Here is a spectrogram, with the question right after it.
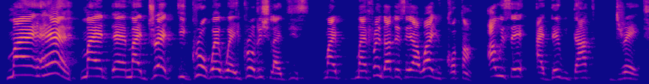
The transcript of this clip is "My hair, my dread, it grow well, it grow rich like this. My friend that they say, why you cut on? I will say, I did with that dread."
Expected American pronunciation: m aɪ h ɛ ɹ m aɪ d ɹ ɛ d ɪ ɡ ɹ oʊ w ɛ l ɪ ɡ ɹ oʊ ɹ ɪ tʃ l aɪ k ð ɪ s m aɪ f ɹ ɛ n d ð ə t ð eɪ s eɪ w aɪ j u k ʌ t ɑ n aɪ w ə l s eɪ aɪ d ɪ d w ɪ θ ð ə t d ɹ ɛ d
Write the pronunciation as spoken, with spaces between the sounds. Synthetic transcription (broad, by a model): m aɪ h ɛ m m aɪ d ɹ ɛ d ɪ ɡ ɹ oʊ w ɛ w ɪ ɡ ɹ oʊ ɹ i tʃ l aɪ k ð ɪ s m aɪ f ɹ ɛ n d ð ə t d eɪ s eɪ w aɪ j u k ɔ t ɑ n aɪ w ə s eɪ aɪ d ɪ w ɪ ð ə t d ɹ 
